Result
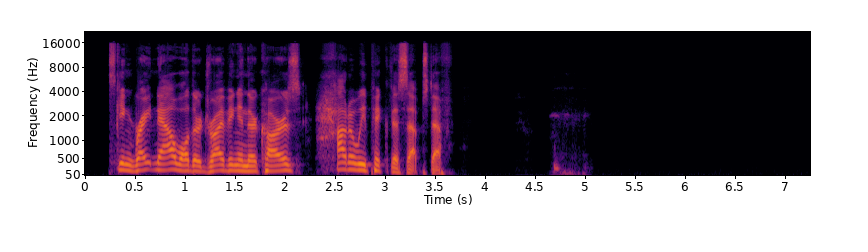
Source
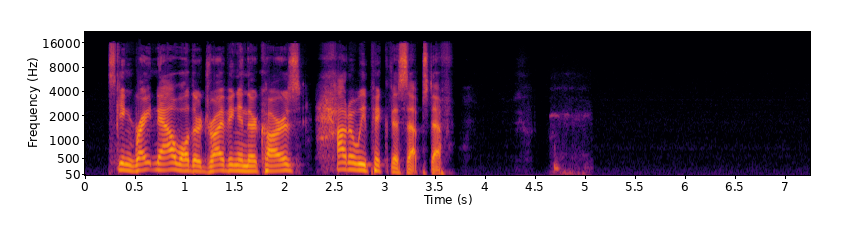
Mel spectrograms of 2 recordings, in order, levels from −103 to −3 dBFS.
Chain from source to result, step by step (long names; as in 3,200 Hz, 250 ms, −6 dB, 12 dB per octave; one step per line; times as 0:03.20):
noise gate −58 dBFS, range −8 dB
level −9 dB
